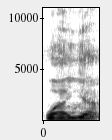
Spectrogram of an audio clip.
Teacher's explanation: Hamzah sukun lagi kita baca jelas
